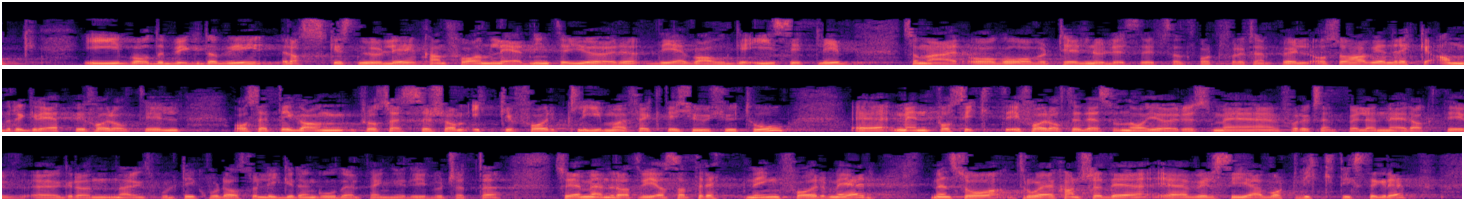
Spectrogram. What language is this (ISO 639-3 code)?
nob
